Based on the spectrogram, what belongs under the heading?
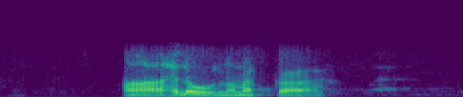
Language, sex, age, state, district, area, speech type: Hindi, male, 30-45, Bihar, Madhepura, rural, conversation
